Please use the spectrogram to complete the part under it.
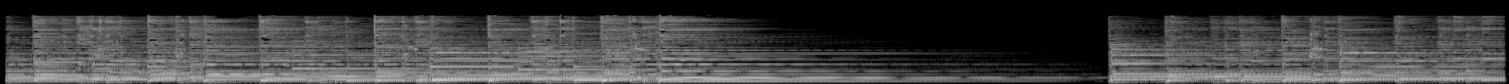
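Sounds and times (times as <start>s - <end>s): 
instrumental backing track: 0.1s - 15.0s.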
